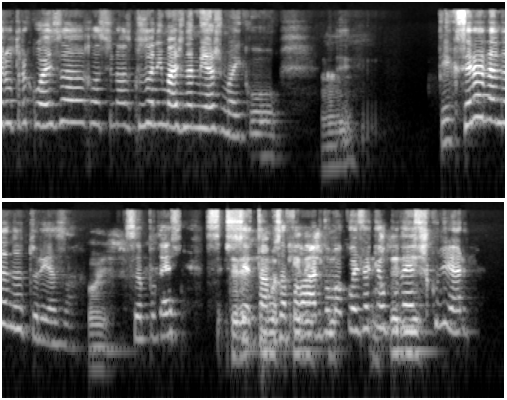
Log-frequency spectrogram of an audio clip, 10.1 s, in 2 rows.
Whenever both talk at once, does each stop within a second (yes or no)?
no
